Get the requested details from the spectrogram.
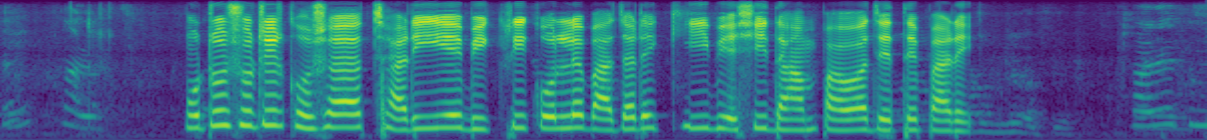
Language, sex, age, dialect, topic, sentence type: Bengali, female, 18-24, Rajbangshi, agriculture, question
